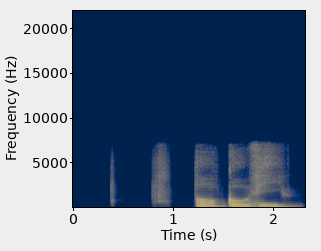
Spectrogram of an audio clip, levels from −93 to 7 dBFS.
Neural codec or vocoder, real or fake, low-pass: codec, 24 kHz, 0.9 kbps, DualCodec; fake; 7.2 kHz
